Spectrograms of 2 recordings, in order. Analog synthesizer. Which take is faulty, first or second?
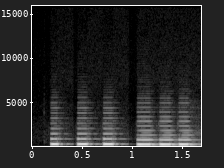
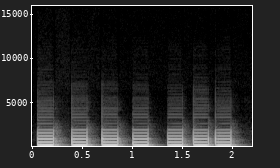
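second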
